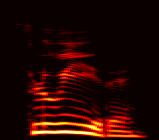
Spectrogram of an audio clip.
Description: flu-&re] v.; fluisco [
